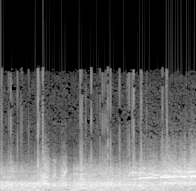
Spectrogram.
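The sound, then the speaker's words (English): A volcanic eruption of Vesuvius, staged as a radio drama sound effect, comes as a loud, dense, continuous roar with a deep rumble. It holds steady throughout without distinct separate blasts. “Our Vesuvius has exploded! The whole mountain is on fire! Vesuvius is erupting!”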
